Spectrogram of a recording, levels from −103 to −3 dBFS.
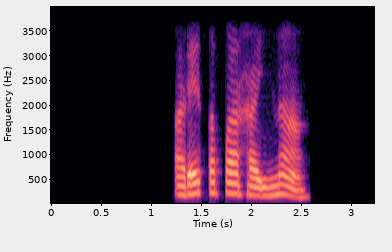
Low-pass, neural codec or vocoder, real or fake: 3.6 kHz; codec, 16 kHz, 4 kbps, FunCodec, trained on LibriTTS, 50 frames a second; fake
